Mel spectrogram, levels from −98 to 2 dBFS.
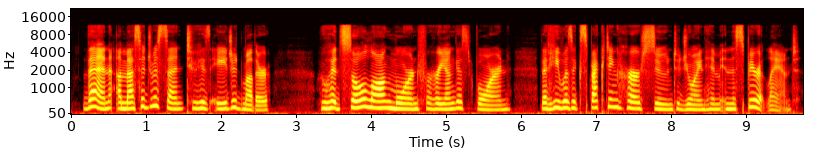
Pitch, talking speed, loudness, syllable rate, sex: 220 Hz, 190 wpm, -18 LUFS, 4.8 syllables/s, female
